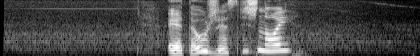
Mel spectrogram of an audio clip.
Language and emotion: Russian, positive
